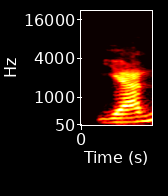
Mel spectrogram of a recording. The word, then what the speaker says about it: Yian: Yan.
